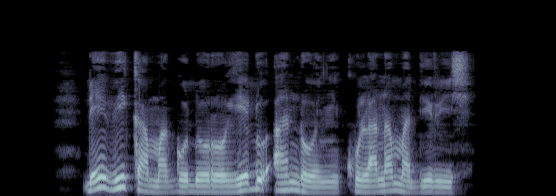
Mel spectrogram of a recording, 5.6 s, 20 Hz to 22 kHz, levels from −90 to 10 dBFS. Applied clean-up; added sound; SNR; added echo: none; none; none; none.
